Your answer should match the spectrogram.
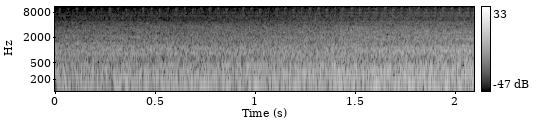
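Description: Road traffic: a passing vehicle's tyre and engine noise, a steady rush that grows slowly louder.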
